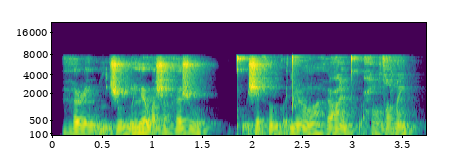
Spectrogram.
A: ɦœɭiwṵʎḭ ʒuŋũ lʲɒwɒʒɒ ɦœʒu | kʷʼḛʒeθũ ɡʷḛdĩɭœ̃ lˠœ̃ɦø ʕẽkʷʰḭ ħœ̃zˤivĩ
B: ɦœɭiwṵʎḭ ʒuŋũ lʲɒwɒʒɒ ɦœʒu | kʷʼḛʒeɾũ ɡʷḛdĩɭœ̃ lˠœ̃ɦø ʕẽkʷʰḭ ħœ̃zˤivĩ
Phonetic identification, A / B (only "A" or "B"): A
